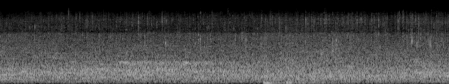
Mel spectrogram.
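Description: Steady running water from an indoor fountain pool.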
